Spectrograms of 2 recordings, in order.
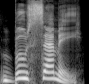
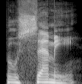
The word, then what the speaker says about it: Buscemi: Oh, actually, we've been saying Steve Buscemi's name wrong. What is it? Todd Frank? He literally just told us recently that it's Buscemi. Buscemi.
